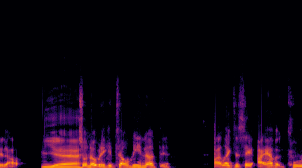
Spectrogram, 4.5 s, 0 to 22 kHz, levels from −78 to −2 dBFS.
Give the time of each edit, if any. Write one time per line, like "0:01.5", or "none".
0:03.0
